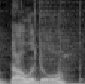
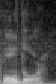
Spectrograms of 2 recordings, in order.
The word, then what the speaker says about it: Boldore: A Balador. A Balador. Oh, no. Boldore. Boldore, I'm sorry.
